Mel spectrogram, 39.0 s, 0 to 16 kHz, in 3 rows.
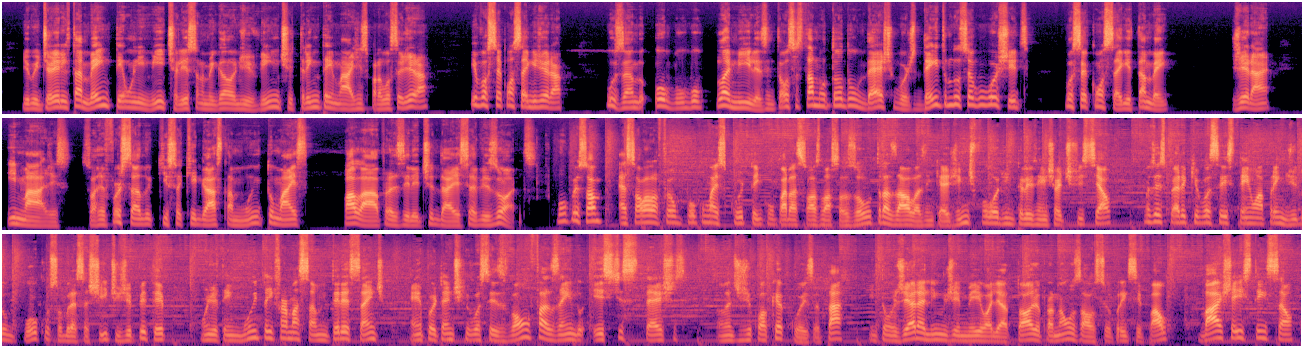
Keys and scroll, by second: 18.3 Up.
